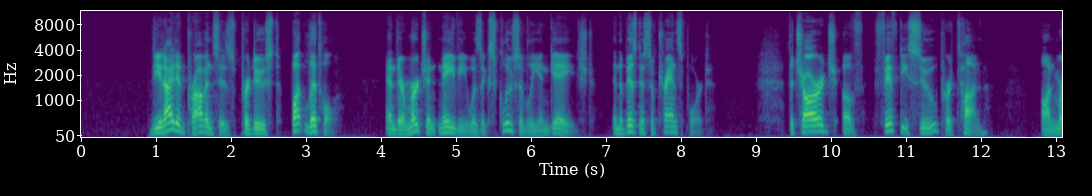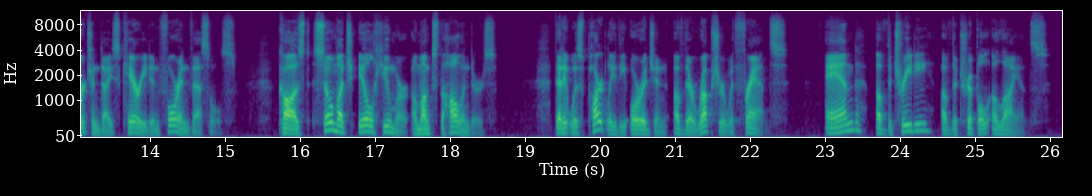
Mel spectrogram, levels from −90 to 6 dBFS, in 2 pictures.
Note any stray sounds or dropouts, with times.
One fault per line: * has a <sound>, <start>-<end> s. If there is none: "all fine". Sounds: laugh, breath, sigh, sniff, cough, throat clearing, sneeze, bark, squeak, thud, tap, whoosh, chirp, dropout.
all fine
